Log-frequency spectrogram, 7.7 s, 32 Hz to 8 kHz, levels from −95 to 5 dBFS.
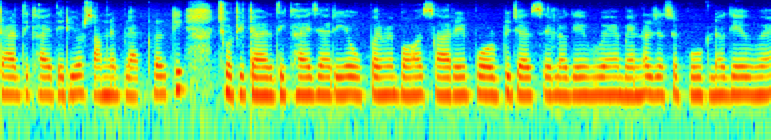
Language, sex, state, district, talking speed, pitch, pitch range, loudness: Hindi, female, Punjab, Fazilka, 240 wpm, 195 Hz, 190-195 Hz, -15 LUFS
